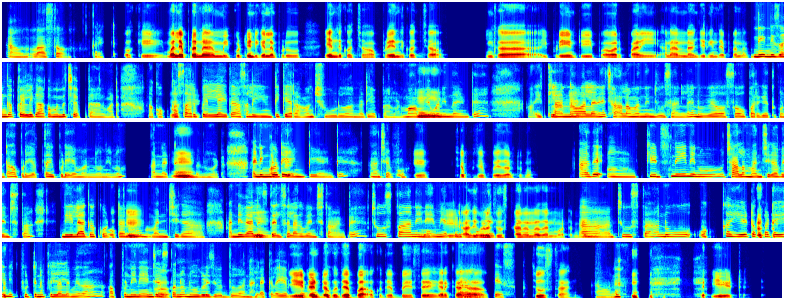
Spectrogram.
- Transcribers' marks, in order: tapping; in English: "కరక్ట్"; in English: "అండ్"; in English: "కిడ్స్‌ని"; in English: "వాల్యూస్"; in English: "మమ్మీ"; chuckle; in English: "మమ్మీ"; in English: "యెస్"; chuckle; laughing while speaking: "ఏటు"
- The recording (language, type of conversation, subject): Telugu, podcast, ఎప్పటికీ మరిచిపోలేని రోజు మీ జీవితంలో ఏది?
